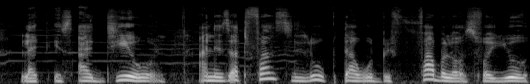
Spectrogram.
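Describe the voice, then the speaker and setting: With music in the background, a woman talks at a fairly slow pace with lively intonation. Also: fairly low pitch for a woman, dry, close sound with no echo. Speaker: beauty vlogger. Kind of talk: product review vlog.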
